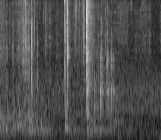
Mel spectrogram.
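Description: Two sharp metal clicks about a second apart, near the middle, as the Worcester Greenstar boiler's fan and burner assembly is twisted on its bayonet lugs. Under them runs a faint low hum.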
